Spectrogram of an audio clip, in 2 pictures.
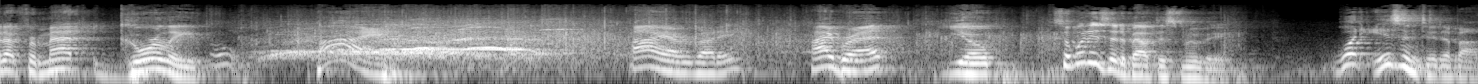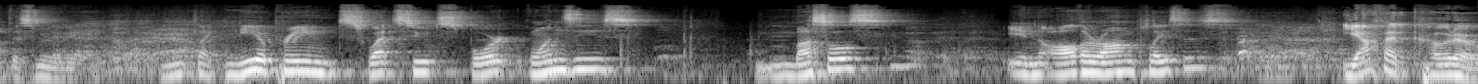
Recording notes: Live from Alamo Drafthouse. Presented by the Alamo Drafthouse and recorded live from The Regent Theater in Downtown Los Angeles.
